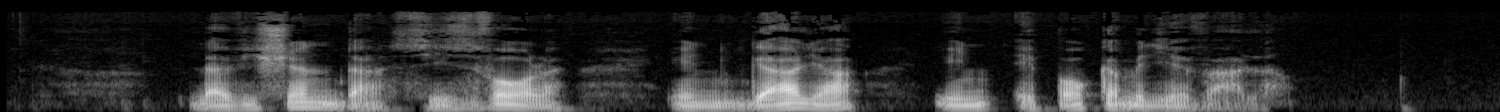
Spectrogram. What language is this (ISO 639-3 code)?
ita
